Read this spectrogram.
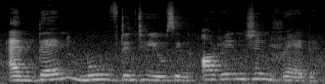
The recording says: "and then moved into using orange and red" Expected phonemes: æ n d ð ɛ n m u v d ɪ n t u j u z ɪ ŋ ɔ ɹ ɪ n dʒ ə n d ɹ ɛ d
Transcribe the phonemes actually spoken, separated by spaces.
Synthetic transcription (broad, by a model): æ n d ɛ n m u v d ɪ n t u j u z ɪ ŋ ɔ ɹ ɪ n dʒ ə n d ɹ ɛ d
